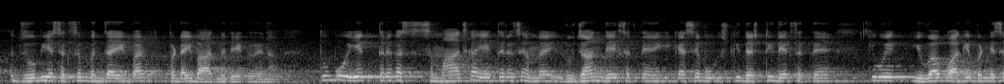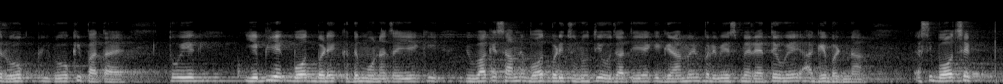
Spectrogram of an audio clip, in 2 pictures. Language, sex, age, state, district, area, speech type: Hindi, male, 18-30, Rajasthan, Jodhpur, urban, spontaneous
